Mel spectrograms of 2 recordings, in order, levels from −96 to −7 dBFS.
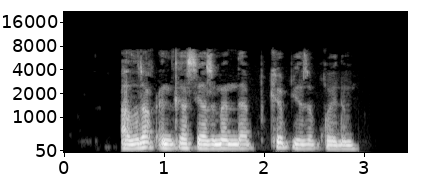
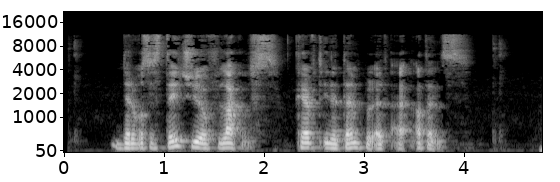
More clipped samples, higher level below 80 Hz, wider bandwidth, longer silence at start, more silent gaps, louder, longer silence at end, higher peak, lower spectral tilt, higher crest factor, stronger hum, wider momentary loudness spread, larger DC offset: neither; about the same, -60 dBFS vs -60 dBFS; second, 7.4 kHz vs 11.5 kHz; about the same, 0.55 s vs 0.45 s; neither; first, -19 LUFS vs -27 LUFS; first, 0.5 s vs 0 s; about the same, -4 dBFS vs -6 dBFS; first, -6.5 dB/octave vs -5 dB/octave; second, 16 dB vs 22 dB; neither; second, 8 LU vs 11 LU; neither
